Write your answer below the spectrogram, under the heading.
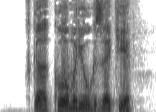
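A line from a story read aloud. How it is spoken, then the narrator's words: Weary, long-suffering question. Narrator (Russian): устало и мученически спросил Заэмба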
